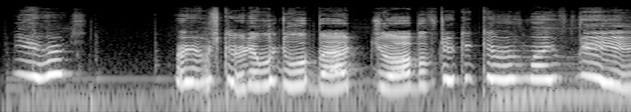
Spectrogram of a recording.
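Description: With music in the background, a cartoonish character voice swings very widely in pitch at a fairly slow pace, leaving long, frequent pauses. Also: woman, extremely high pitch for a woman. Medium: puppet. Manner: earnest, formal speech without contractions.

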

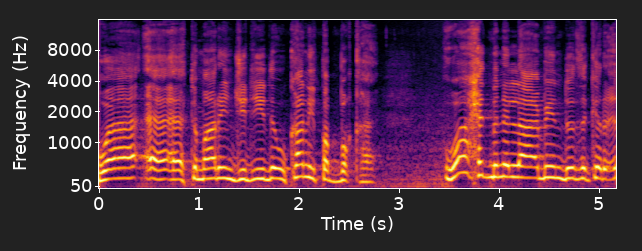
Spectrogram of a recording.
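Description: With a high pitch and ordinary pitch variation, a man talks at a moderate pace. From Bahrain, Manama; Bahrain. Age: 70s. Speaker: scout leader and visual artist; interviewee. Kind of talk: interview. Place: home room. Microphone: lapel.

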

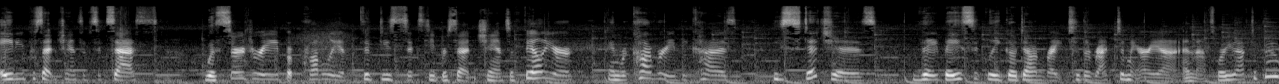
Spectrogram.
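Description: A woman at a moderate pace with big swings in loudness, faint music in the background. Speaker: personal storyteller. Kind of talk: casual vlog chat. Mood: candid, matter-of-fact. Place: street. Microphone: phone near.

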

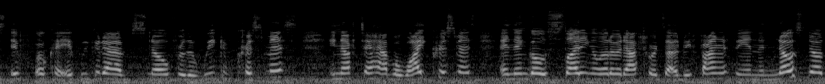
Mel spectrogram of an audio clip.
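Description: The voice moves at a fairly quick pace. The sound is dry with no echo, and there is noticeable background noise. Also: woman. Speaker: farm vlogger. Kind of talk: casual vlog chat. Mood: grumbling, amused about snow. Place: car. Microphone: phone near.

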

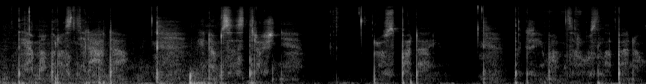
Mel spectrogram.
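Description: The voice is a woman's. She whispers at a moderate pace. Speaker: ASMR creator. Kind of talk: soft-spoken show-and-tell chat. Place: home room. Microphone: studio mic.

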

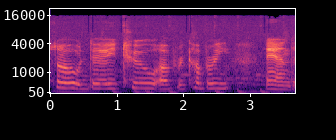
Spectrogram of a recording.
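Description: Faint music plays behind a woman whose tone is tired and whose intonation stays fairly even. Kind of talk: casual vlog chat. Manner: slow, tired post-surgery talk, swollen mouth. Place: home room. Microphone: phone near.

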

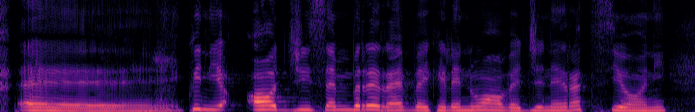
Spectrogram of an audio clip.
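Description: Against a quiet background, a woman speaks with a dark, mellow tone. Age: 50s. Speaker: festival organizer and moderator; moderator. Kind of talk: panel moderation. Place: meeting room. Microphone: handheld.

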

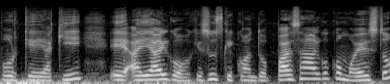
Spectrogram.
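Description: With ordinary pitch variation at a medium pitch, a woman speaks in a dry sound with no echo and light background noise. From Colombia. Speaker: local politician. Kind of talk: TV interview. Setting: her home. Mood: earnest, defending her innocence. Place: garden.

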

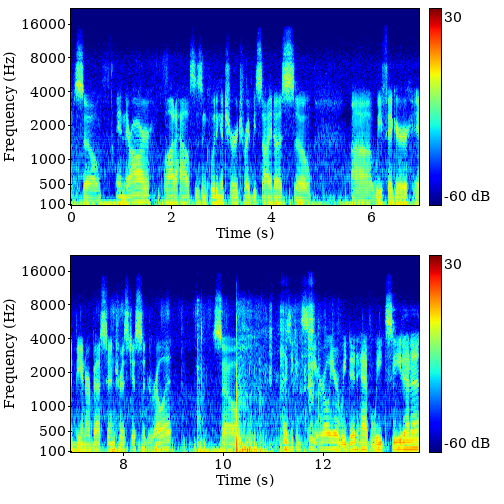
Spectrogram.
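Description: Over noticeable background noise, a man talks fairly slowly with long, frequent pauses in a dry sound with no echo. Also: ordinary pitch variation. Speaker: farmer vlogger. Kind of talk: casual vlog chat. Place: farm machine. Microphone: phone near.

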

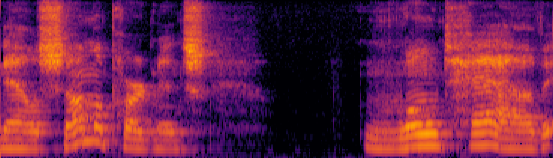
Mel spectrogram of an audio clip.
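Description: A man's somewhat breathy voice with an American accent, a dark, mellow tone, fairly high pitch, and fairly even intonation. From United States. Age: 50s. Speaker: YouTuber. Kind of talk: screen-share tutorial; tutorial. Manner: casual, with many fillers. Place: home room.

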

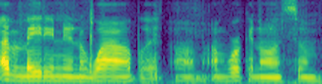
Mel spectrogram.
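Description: A man speaks at a fairly slow pace. The sound is dry with no echo, over light background noise. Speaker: tarot reader. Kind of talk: casual reading chat. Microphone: phone near.

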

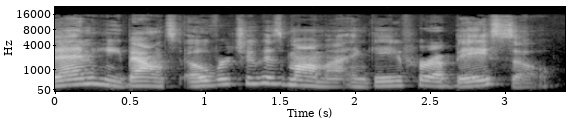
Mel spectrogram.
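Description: Someone reads aloud in a natural voice here.

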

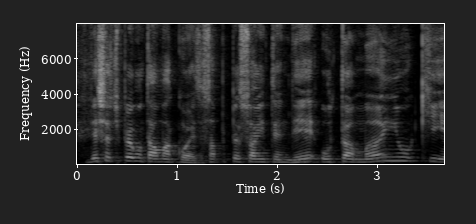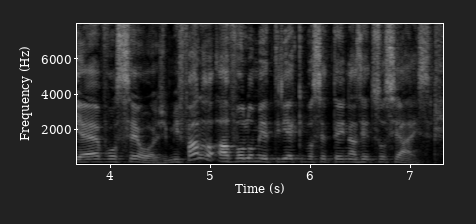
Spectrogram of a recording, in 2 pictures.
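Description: A plain, everyday voice runs at a fairly quick pace with hardly any pauses and ordinary pitch variation. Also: man, fairly high pitch for a man. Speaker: podcast host. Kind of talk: casual interview. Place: studio. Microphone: studio mic.

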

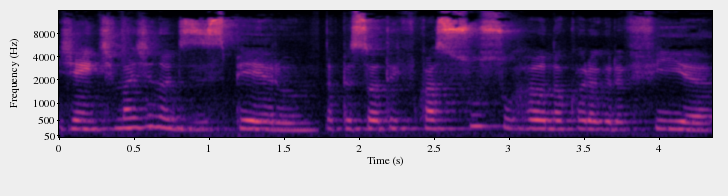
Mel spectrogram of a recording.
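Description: A woman talks with a Gaúcho Brazilian accent at a high pitch. Audible room echo surrounds her voice. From Rio Grande do Sul, Brazil. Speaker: podcast host. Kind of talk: casual chat, podcast hosting. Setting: video call. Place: home room.

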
